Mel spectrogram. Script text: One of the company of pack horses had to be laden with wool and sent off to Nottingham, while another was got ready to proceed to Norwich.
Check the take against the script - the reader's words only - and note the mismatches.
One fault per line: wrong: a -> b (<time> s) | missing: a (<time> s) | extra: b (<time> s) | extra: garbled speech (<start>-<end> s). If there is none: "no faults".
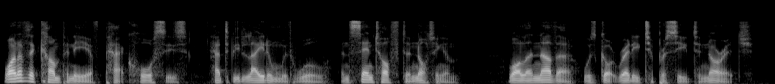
no faults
